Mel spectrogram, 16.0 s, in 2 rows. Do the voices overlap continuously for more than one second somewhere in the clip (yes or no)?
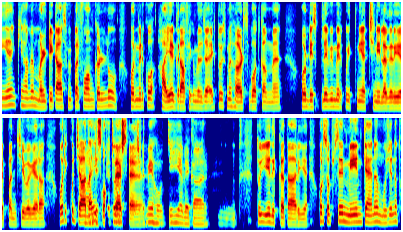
yes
